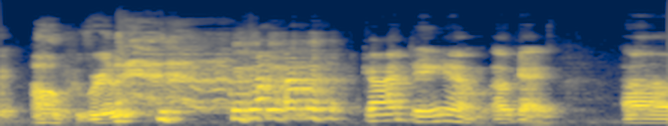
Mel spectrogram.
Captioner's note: laughs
